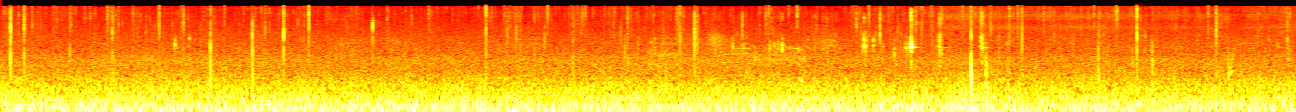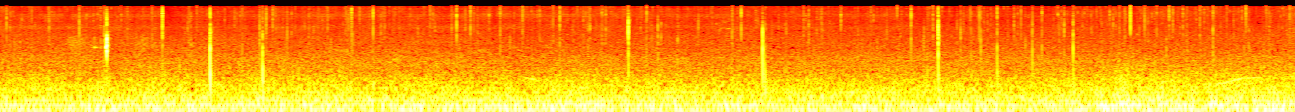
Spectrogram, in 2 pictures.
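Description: Twigs burning in a small box-shaped camp wood stove, crackling with scattered sharp pops every few seconds over a steady low rumble.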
